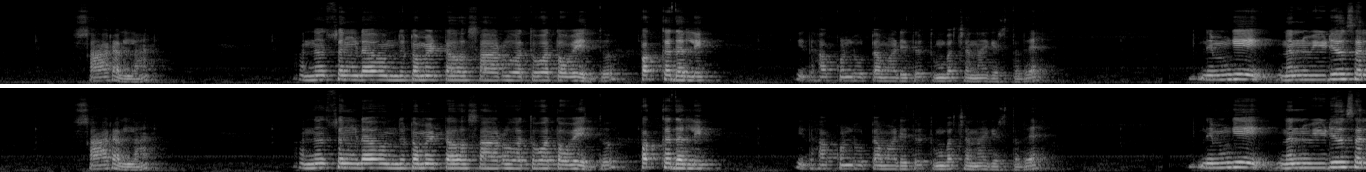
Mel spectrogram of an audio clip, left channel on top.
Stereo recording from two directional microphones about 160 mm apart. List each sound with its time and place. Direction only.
0.7 s a woman's voice: 60° right (ahead or behind)
3.0 s speech: 70° right (ahead or behind)
7.9 s speech: 60° right (ahead or behind)
11.9 s speech: 60° right (ahead or behind)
